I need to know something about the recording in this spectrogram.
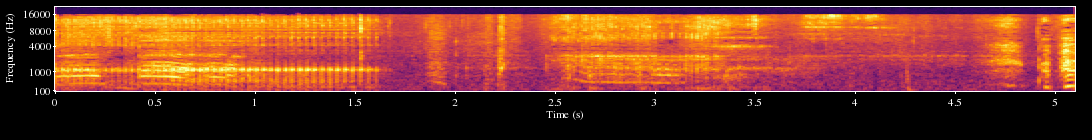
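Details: A child imitates her father's snoring sound; snoring (imitation).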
